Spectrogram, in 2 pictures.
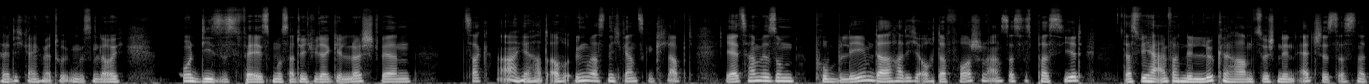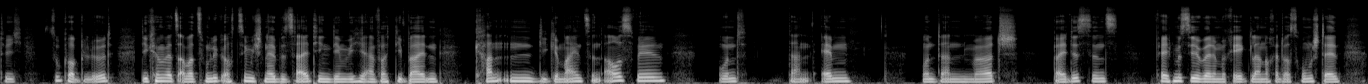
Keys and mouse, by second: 0.0 middle click, 2.1 click, 3.0 x, 4.2 middle click, 5.1 middle click, 5.8 shift+middle click, 6.5 middle click, 6.9 middle click, 9.8 click, 11.0 middle click, 12.0-14.6 drag, 14.9 middle click, 17.2 click, 19.5 shift+click, 21.8 m, 25.2-27.3 drag.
